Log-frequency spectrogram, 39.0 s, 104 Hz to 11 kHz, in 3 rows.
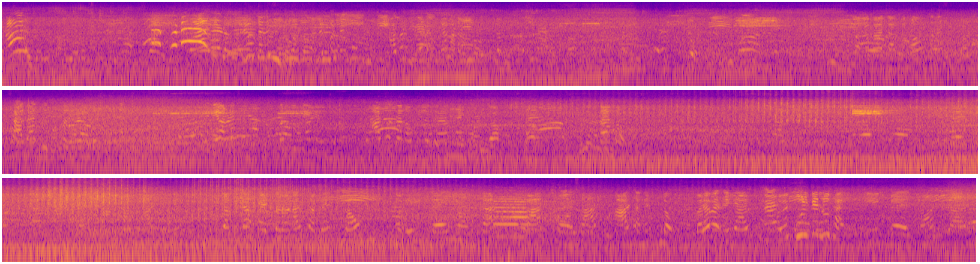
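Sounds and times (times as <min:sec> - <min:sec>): indistinct nearby voices: 0:00.0 - 0:39.0
motor vehicle passing: 0:00.0 - 0:39.0.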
